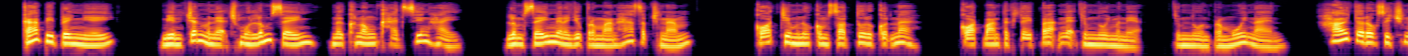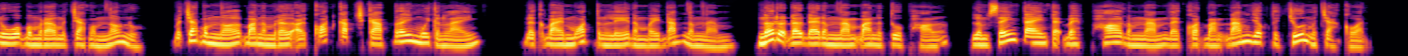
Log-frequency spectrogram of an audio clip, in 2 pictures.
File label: E Learning; voiceover-cambodia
